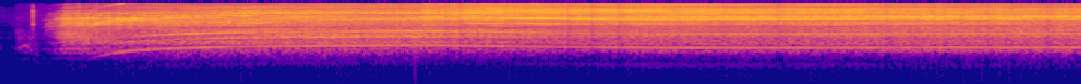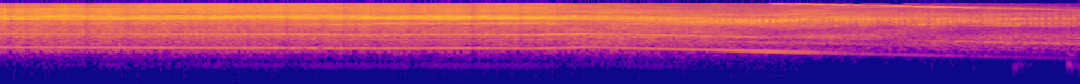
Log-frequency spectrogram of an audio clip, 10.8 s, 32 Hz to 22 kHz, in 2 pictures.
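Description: Corded angle grinder with a Type 27 zirconia-alumina flap disc starting up and spinning up to a steady whine while grinding a steel weld bead smooth. About eight seconds in it is switched off, and the whine falls as the disc spins down.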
